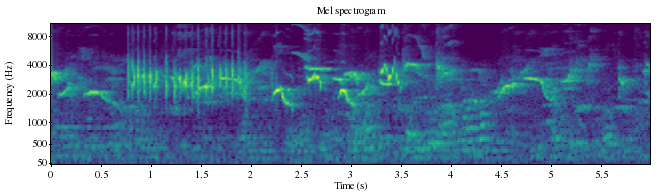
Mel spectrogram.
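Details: Greater green leafbird 'nembak' song with 'isian kasaran' fill-ins used to provoke emotion: a sliding whistle, then a rapid buzzy rattle lasting about a second, followed by varied sharp upslurred and downslurred whistled notes.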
